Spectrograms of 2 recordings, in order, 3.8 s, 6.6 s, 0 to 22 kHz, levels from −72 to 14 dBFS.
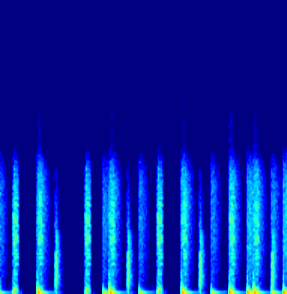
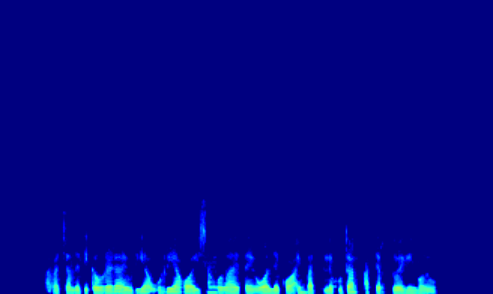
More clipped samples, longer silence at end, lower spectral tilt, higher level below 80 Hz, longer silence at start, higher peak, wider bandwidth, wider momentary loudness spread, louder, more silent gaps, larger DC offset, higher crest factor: neither; second, 0 s vs 0.8 s; second, -5 dB/octave vs -8.5 dB/octave; first, -42 dBFS vs -82 dBFS; second, 0 s vs 0.6 s; first, -2 dBFS vs -14 dBFS; first, 11 kHz vs 7.2 kHz; first, 10 LU vs 7 LU; first, -21 LUFS vs -31 LUFS; first, 0.35-0.48 s, 0.88-1.12 s, 1.31-1.35 s, 2.27-2.40 s vs 4.93-4.98 s, 5.13-5.20 s; neither; about the same, 20 dB vs 18 dB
